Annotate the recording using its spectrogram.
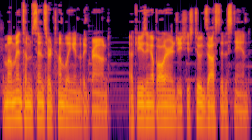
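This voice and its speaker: Over background music, a man streams a visual novel in a let's-play, reading it aloud dramatically and tossing in wry, casual, exasperated asides. His voice is rumbling low yet fairly bright, steady in tone, and fast.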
